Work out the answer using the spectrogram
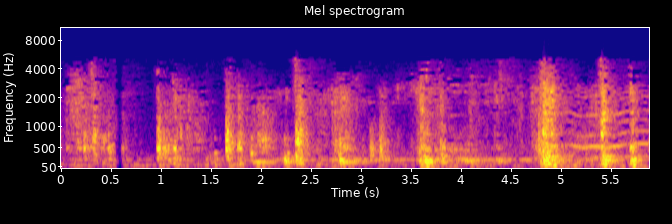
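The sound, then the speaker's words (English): Trapdoor in a floor being opened onto a cellar stairway: a quiet, irregular run of many wooden knocks, thumps, scrapes and creaks over several seconds, with no steady rhythm. “Hey, it's an opening in the floor. This trapdoor leads to the cellar.”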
